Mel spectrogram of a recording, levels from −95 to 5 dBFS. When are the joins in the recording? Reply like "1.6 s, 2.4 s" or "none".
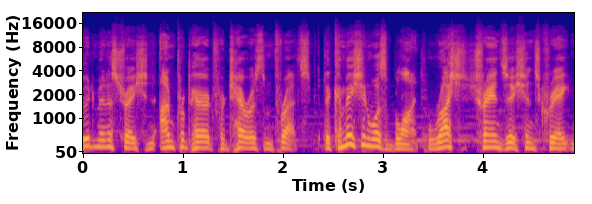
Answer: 2.2 s, 3.4 s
